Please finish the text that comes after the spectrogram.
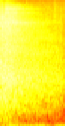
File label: clap, hip; Best Service; Dance Mega Drums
